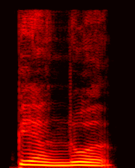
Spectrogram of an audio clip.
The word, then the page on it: 辩论: biàn lùn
